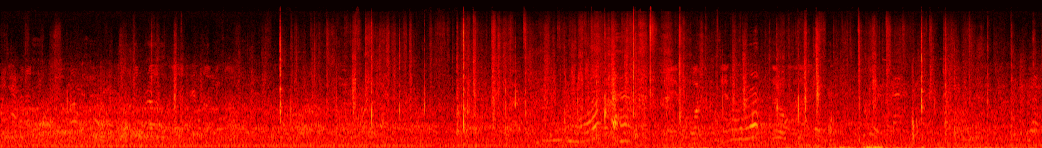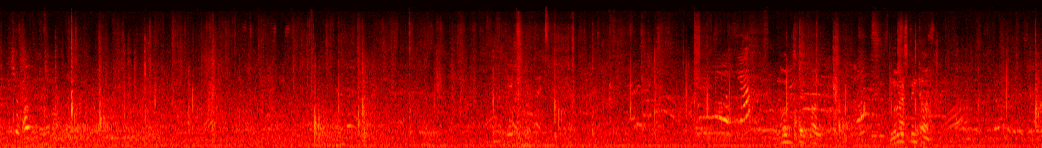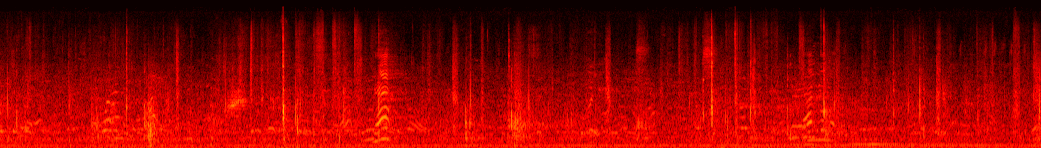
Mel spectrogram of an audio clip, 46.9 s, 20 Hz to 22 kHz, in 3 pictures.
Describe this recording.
Sounds of the Bernardinai garden tennis court during busy hours. Recorded with ZOOM H5.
